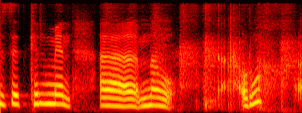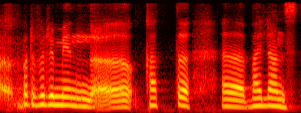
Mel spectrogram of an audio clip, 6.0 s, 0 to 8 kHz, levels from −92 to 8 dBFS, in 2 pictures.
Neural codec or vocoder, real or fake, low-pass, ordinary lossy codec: codec, 24 kHz, 0.9 kbps, DualCodec; fake; 7.2 kHz; none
